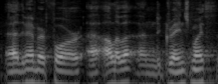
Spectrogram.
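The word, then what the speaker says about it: Alloa: Uh the member for Alawa and Grangemouth as my colleague who's no longer here once referred to it as the member for Aloa Alawa and Grangemouth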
